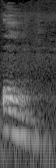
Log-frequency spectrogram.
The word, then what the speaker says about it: ओम: इसको हम बोलते हैं ओम. इसका प्रोनाउंसिएशन है ओम, ओम.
